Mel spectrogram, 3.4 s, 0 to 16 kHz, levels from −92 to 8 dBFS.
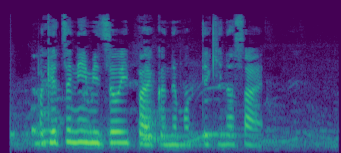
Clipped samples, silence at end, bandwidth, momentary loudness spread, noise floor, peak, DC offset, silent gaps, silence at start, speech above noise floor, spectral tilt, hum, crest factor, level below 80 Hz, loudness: under 0.1%; 0.55 s; 11.5 kHz; 10 LU; -47 dBFS; -4 dBFS; under 0.1%; none; 0.1 s; 26 dB; -4 dB/octave; none; 18 dB; -74 dBFS; -21 LUFS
